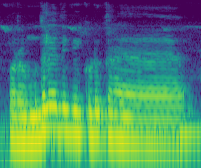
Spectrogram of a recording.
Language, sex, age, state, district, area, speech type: Tamil, male, 45-60, Tamil Nadu, Mayiladuthurai, rural, spontaneous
